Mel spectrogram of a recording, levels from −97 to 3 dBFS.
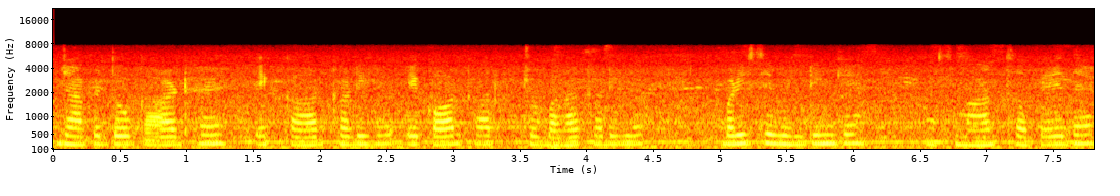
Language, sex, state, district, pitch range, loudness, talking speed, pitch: Hindi, female, Chhattisgarh, Raipur, 225-245 Hz, -17 LUFS, 175 wpm, 230 Hz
